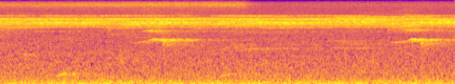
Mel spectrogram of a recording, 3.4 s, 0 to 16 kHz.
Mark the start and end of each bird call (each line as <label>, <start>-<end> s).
Amazonian Motmot (Momotus momota), 0.0-3.4 s
Hauxwell's Thrush (Turdus hauxwelli), 0.0-3.4 s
